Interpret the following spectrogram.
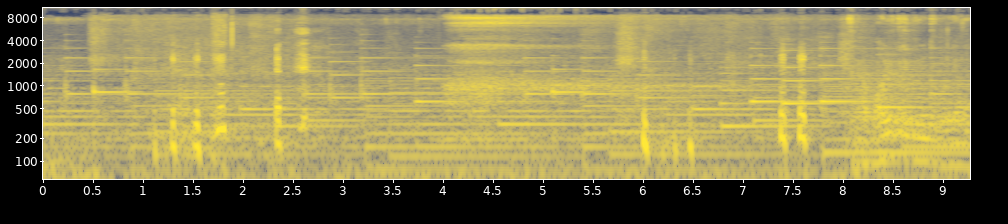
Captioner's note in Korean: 깊은 한숨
